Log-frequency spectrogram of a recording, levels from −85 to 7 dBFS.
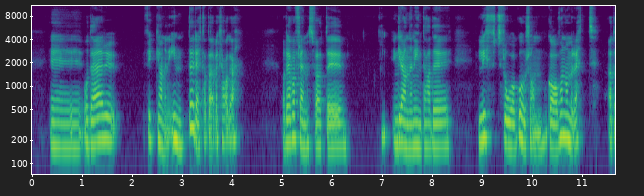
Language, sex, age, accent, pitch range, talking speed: Swedish, female, 20-39, native, 170-205 Hz, 135 wpm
